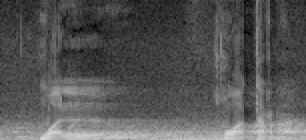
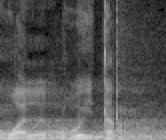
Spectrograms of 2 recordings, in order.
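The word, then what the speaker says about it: والوتر: Ada sebagian riwayat lain yang dia membacanya bukan wal water tapi wal witr, pakai kasrah.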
